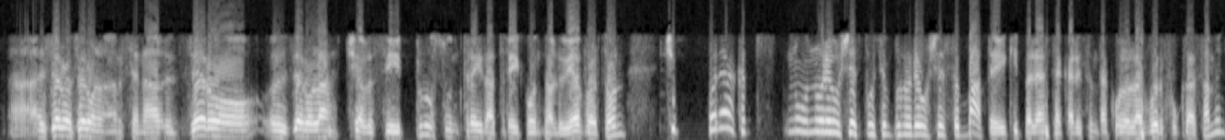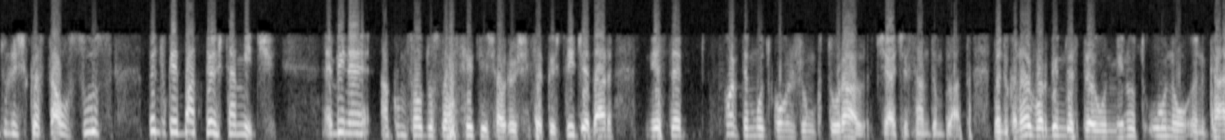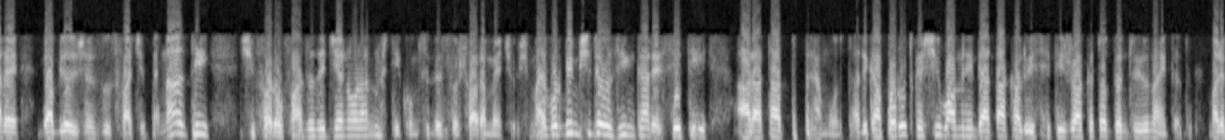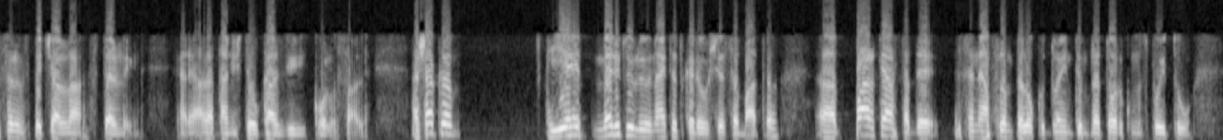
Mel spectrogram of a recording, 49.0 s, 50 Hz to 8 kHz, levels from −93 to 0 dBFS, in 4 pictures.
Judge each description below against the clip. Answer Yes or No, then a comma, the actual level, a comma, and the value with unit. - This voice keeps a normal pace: No, fast, 190 wpm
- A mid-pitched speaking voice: Yes, medium, 145 Hz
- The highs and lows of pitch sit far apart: Yes, wide, 6.9 semitones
